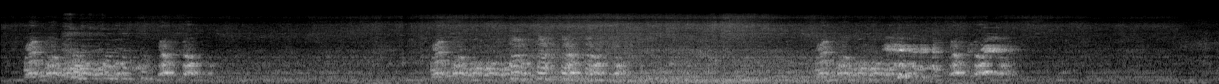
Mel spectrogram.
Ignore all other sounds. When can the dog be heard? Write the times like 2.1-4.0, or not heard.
0.2-2.1, 4.3-6.3, 8.2-10.2.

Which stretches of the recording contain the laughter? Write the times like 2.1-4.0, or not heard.
0.1-1.9, 5.0-6.1, 8.8-10.2.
